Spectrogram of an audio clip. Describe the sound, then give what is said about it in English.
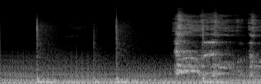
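A few rough coughs burst out after a deep breath of dusty air, the last one longer and harsher, over a steady low droning hum that fills the background. “I take a deep breath and immediately regret it after coughing up two giant dust flakes.”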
